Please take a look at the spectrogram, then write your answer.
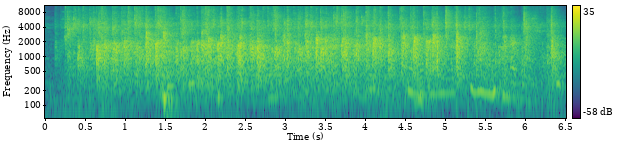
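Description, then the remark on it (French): An audience at an event at the Pôle Sud socio-cultural centre applauds the evening's guests steadily for several seconds, a dense wash of many hands clapping at once, with a few faint voices rising briefly beneath it. “On peut les applaudir.”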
